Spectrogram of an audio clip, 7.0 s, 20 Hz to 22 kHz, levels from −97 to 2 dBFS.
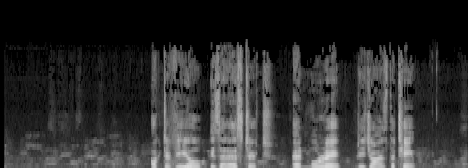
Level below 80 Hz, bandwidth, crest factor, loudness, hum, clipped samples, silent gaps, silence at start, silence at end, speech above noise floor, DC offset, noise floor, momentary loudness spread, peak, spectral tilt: -64 dBFS; 16.5 kHz; 22 dB; -23 LUFS; none; under 0.1%; none; 0.05 s; 0.05 s; 34 dB; under 0.1%; -56 dBFS; 14 LU; -2 dBFS; -3 dB/octave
